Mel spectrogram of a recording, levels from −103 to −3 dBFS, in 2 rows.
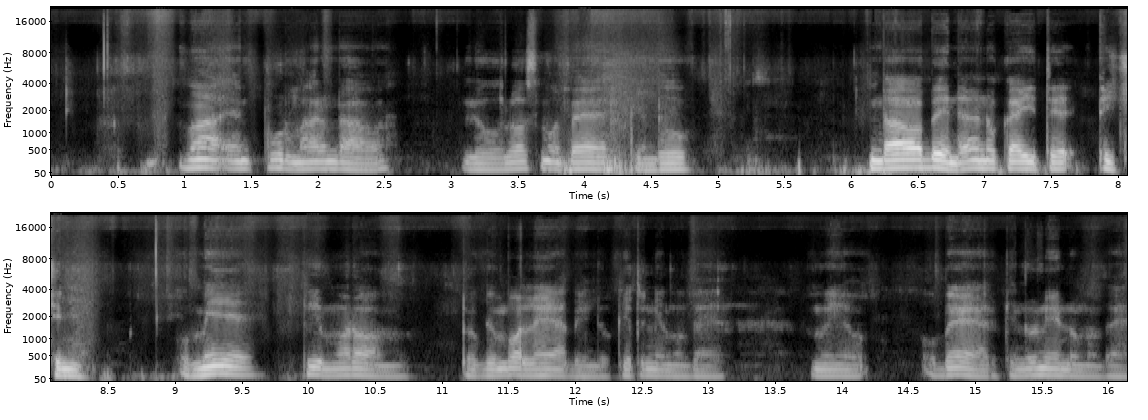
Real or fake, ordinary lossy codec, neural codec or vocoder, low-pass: fake; none; codec, 44.1 kHz, 2.6 kbps, SNAC; none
